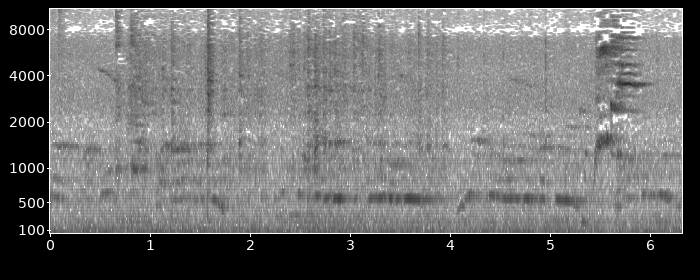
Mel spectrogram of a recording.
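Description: Birds calling: a low, drawn-out cooing runs through, and a louder, high falling call sounds near the end, with a few light clicks.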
